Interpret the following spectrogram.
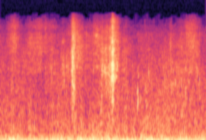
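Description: Strong wind buffeting the microphone, a steady low rumble, with two brief hissing sounds near the middle.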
